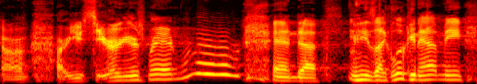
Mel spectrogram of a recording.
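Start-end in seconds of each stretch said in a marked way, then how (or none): 0.0-1.8 distorted voice, much slower. Retelling catching a stumbling woman and turning to a man, distorted voice. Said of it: "my voice is all like distorted".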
